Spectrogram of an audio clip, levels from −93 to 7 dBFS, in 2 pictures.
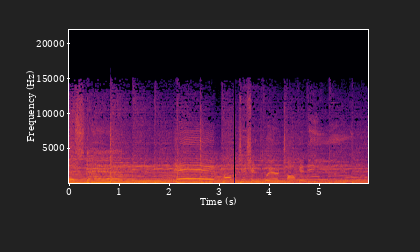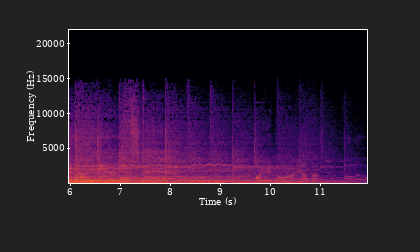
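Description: Around 3.30 to 3.35 s the audio drops out for about 32 ms, then carries on. It's likely a Bluetooth stall, where delayed packets starved the headphone buffer.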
